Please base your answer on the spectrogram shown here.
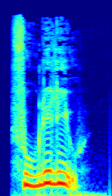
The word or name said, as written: fugleliv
